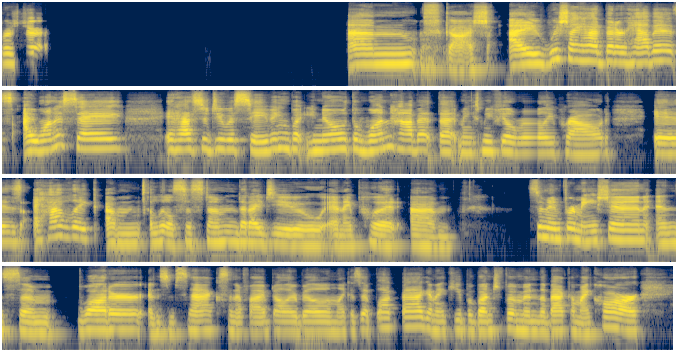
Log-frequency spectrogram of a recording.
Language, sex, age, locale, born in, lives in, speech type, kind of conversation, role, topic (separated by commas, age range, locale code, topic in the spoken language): English, female, 45-49, en-US, United States, United States, conversation, unstructured, none, What is one money habit that makes you feel proud?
